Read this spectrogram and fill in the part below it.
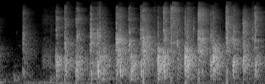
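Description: Several people clapping hands in a room, a quick uneven run of sharp, close claps that swells and continues without talk.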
